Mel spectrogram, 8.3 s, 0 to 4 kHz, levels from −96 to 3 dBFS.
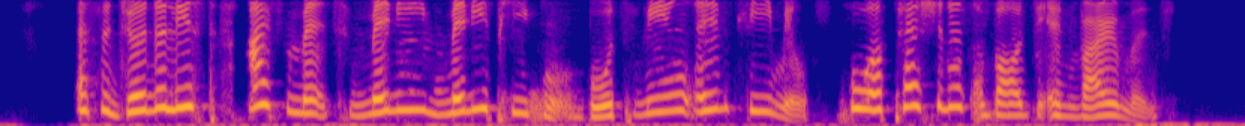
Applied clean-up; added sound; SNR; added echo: neural mask model Resemble Enhance denoiser.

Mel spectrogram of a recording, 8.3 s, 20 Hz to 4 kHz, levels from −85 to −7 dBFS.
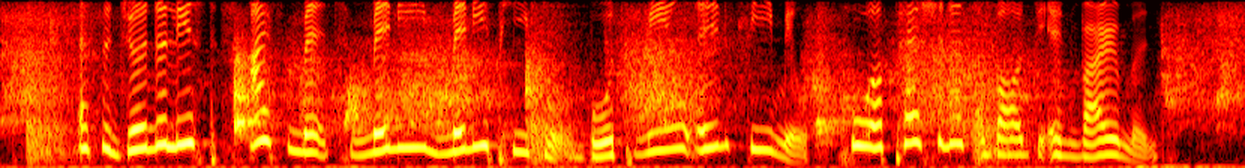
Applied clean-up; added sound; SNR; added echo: none; Explosion + Bathtub (filling or washing); 10 dB; none.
